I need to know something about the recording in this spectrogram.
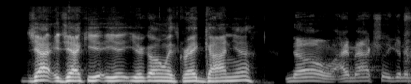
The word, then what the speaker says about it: Gagne: Let's go with Greg Gagne, not Gagne.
